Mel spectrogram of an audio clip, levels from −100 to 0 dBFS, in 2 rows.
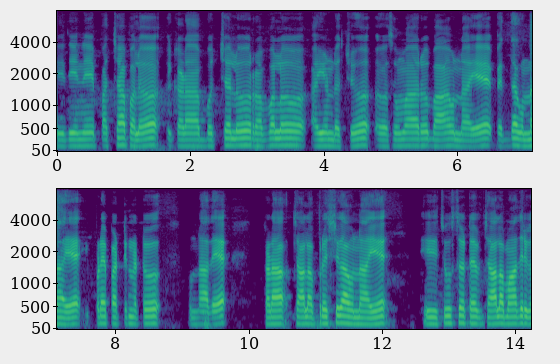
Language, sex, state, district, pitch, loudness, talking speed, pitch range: Telugu, male, Andhra Pradesh, Anantapur, 140 Hz, -31 LUFS, 95 wpm, 135-150 Hz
